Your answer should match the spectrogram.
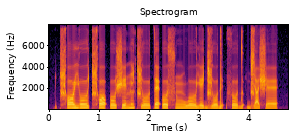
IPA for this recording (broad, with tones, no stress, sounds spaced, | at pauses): t͡ɕʰ ɔ˦ j o˦ ʊ̯ t͡ɕʰ ɔ˦˨ ʔ o˨ ʃ e˨ n ĩ˦˨ t͡ɕ o˨ ʊ̯ t ɛ˦˨ ʔ o˦˨ ʊ̯ sʰ ũ˨ w o˦˨ ʊ̯ j e˦˨ d͡ʑ o˦ d ɪ˦ ʔ θ o˦˨ ʊ̯ d ʊ˦ ʔ d͡ʑ ä˨ ʃ ɛ˨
